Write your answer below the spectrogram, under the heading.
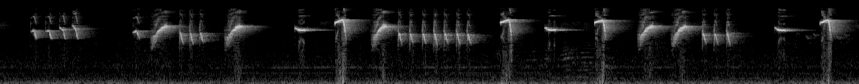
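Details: Brown-throated sunbird song for training cage birds, busy and high-pitched, mixing rapid trilled bursts, sharp downslurred chips and short level whistles in quick succession.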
